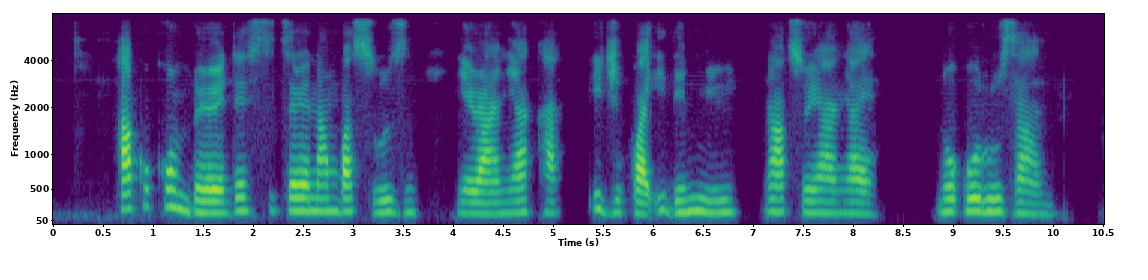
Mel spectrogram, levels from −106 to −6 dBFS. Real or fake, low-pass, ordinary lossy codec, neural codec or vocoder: fake; 7.2 kHz; none; codec, 24 kHz, 6 kbps, HILCodec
